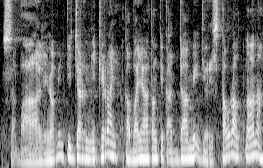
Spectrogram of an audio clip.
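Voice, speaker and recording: A man's voice: medium pitch, animated, measured pace, slight background noise, lightly acted. An actor playing an awkward, anxious young man in an Ilocano comedy radio drama, with a Filipino Ilocano accent. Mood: pleading.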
